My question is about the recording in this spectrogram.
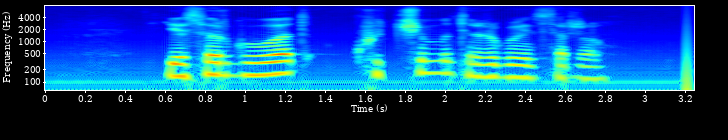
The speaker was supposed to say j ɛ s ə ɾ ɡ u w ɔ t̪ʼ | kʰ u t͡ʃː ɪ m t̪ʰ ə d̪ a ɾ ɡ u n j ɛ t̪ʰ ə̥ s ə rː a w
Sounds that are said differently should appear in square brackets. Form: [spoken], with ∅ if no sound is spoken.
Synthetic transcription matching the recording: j ɛ s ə ɾ ɡ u w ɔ t̪ʼ | kʰ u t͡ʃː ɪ m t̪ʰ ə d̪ [ə] ɾ ɡ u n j ɛ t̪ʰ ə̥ s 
